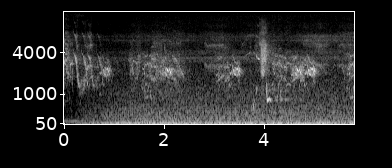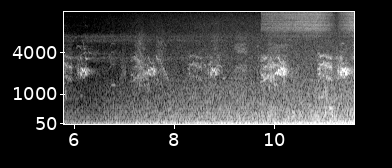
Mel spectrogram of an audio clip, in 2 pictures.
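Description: Jungle ambience: a bird calling in short chirps, about once a second, over a steady rush of noise that grows gradually louder.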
